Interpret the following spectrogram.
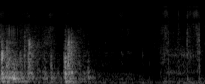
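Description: Tarot cards being handled and shuffled in the hands: a few soft taps and riffles in the first second, then quieter.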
